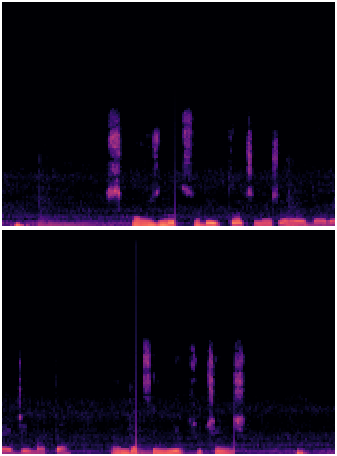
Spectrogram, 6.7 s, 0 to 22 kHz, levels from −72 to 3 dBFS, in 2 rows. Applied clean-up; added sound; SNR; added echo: none; Thump, thud; 18 dB; none.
